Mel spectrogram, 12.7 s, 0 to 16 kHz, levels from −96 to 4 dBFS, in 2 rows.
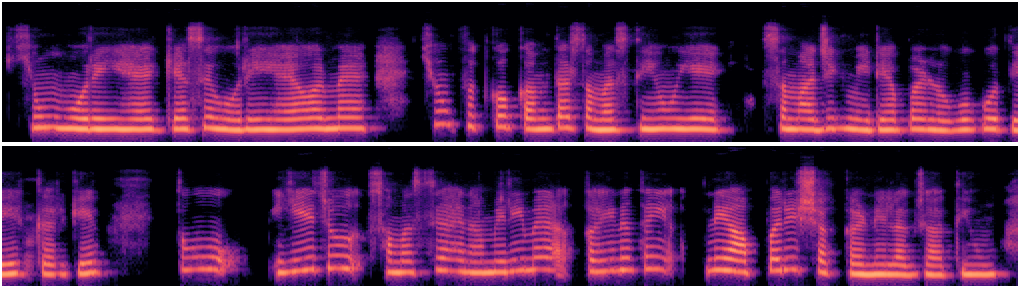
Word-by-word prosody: क्यों 275 0 -2
हो 255 - +6
रही 245 0 +5
है? 245 0 +4
कैसे 250 +1 0
हो 245 -2 +3
रही 235 +1 +3
है 235 0 +3
और 255 0 +3
मैं 265 0 +2 0.4
क्यों 360 0 -7
खुद 300 -1 -7
को 290 - 0
कमतर 250 +2 +2
समझती 240 -2 +1
हूँ? 250 0 +3
ये 245 -1 +2 0.3
सामाजिक 245 0 +1
मीडिया 235 -1 +2
पर 245 0 +1
लोगों 230 0 0
को 250 0 +1
देख 230 0 0
कर 225 -1 -2
के। 240 0 +1 0.5
तो 320 -1 -7 0.2
ये 285 +5 -2
जो 350 +1 -4 0.2
समस्या 265 +3 -2
है 285 -2 -4
ना 260 -1 +1
मेरी, 265 +3 -1
मैं 320 +1 -3
कहीं 285 +1 -4
न 315 - -1
कहीं 335 0 -7
अपने 310 +1 -4
आप 275 -2 +5
पर 300 +1 +1
ही 325 - -5
शक 270 -5 -1
करने 225 -1 +4
लग 215 -1 +1
जाती 215 0 -2
हूँ। 220 0 +1
250 Hz, 215 wpm, -23 LUFS, 235-285 Hz, 0.5 s, हो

